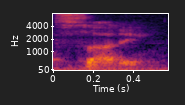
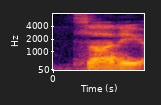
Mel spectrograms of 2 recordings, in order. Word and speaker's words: Tsadi: Originally, it would have been pronounced as an S with constriction in the throat. Not just S, but sa, sa. Nowadays, people will pronounce it as a TS sound, as in hits or eccentric.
